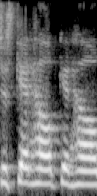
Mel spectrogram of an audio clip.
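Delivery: put-on tearful, crying, pleading tone. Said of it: "And I'm like".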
